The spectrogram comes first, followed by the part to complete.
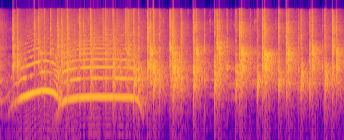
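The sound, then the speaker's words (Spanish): Loud audience applause for a co-host as he is introduced, with steady, dense clapping, topped at the start by a rising and falling whoop of cheering before the clapping carries on alone and thins slightly. “Un aplauso para”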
